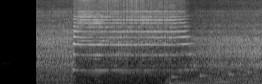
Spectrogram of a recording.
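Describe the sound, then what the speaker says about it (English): Rail bus, a lightweight bus-like train for rural or quiet railway lines, sounding a loud sustained horn over steady rumbling running noise, with a lower engine tone coming in near the end. "Rail bus. A lightweight, bus-like train often used on rural or less busy railway lines."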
